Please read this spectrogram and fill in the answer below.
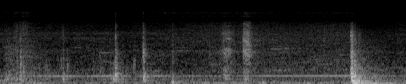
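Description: A few light clicks from a car's interior being handled, then one loud, sharp thump about three and a half seconds in, typical of a car door shutting.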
